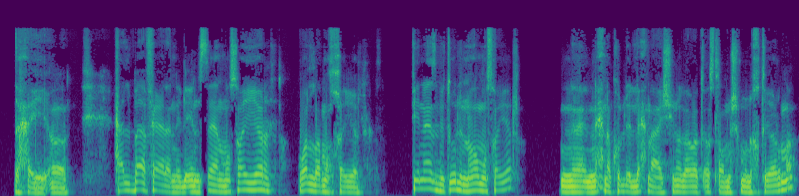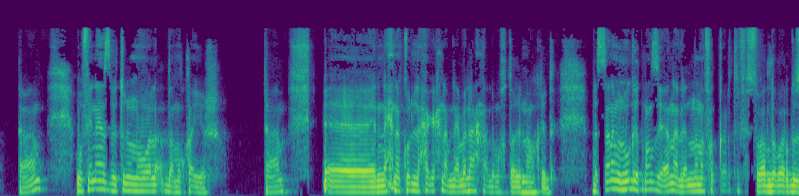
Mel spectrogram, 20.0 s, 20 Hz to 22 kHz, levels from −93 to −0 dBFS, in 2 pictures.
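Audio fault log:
No faults detected in this speech recording.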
